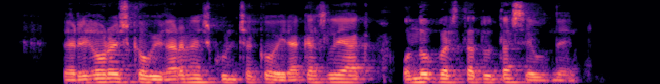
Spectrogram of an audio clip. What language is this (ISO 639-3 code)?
eus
